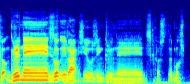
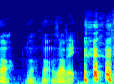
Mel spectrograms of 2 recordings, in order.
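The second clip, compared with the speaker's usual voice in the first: ordinary talk, nothing marked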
